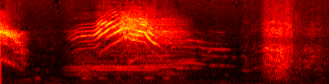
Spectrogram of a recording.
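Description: Cats fight on the roof above a bakery, yowling and caterwauling: a long, wavering, high-pitched howl rises and falls, then breaks into a harsh hissing spit. Loud, with no voices.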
